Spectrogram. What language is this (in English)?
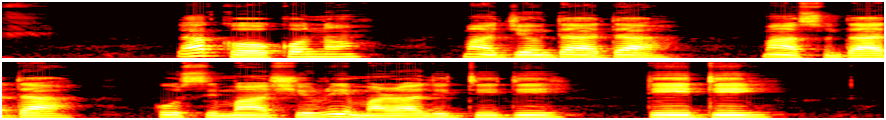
Yoruba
